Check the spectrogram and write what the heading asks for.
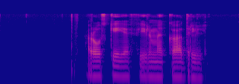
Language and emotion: Russian, neutral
